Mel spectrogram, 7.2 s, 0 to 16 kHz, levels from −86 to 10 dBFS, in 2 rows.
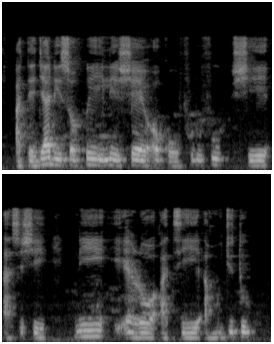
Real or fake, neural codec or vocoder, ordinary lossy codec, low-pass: real; none; none; 7.2 kHz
